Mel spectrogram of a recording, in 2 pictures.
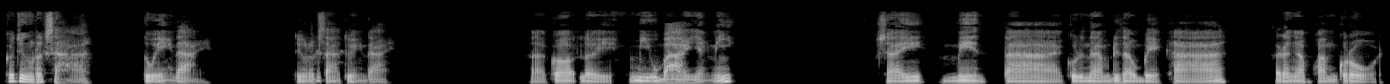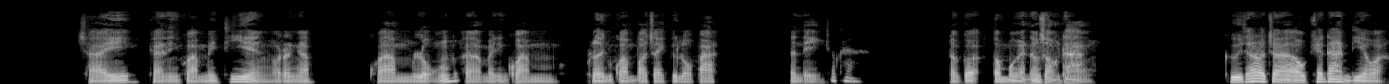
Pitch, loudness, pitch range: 75 Hz, -19 LUFS, 70-95 Hz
